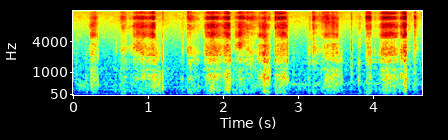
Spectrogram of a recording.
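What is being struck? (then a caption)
Ballpoint pen on lined paper. A ballpoint pen tip scratches across a lined paper notebook page while handwriting, making quiet, bright, crisp scratching strokes in short bursts with brief pauses between them.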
